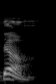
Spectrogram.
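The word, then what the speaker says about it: dumb: b in Lim is silent the b in Dum is silent the the uh B in subtle is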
